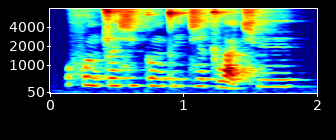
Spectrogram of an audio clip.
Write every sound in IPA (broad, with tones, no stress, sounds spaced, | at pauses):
f ɤ˥˧ ŋ ʈ͡ʂ ɻ̩˥˧ ɕ i˥˧ k ɤ˥˧ ŋ t̪ i˥˩ t͡ɕ i˥ ʈ͡ʂ w ä̰˨˩ t͡ɕʰ y˥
